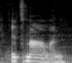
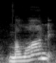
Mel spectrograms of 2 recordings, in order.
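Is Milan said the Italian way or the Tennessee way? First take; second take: Tennessee; Italian. First: Milan is said the way the Tennessee town is. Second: Milan is said the way the Italian city is. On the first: It names the town in Tennessee. "In Tennessee, it's Milan" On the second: It names the city in Italy. "Milan, Italy"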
